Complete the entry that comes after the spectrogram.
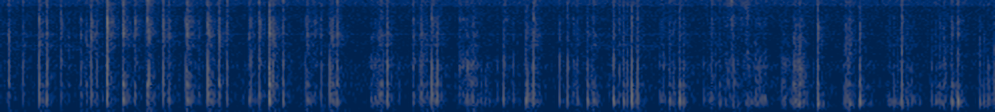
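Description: Fingertips and nails tap fast on the upper part of the glossy paper cover of a large, solid hardcover photo book. The result is a rapid, uneven stream of short, dry taps with a mid-range knock and light, bright clicks. No ring follows each tap.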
